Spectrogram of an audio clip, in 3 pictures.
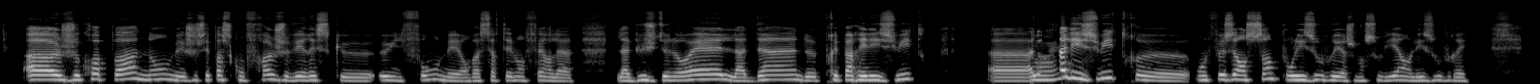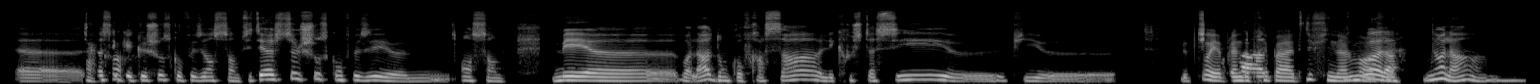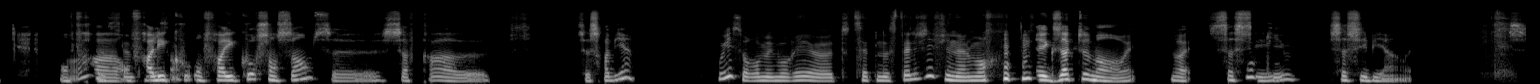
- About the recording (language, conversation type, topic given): French, podcast, Que t’évoque la cuisine de chez toi ?
- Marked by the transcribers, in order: laugh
